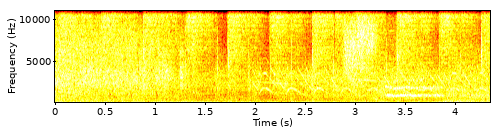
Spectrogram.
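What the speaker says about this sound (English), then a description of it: "He loses control and smashes into a palm tree." A car skids out of control during a police chase and crashes into a palm tree, with engine roar and tire squeal under busy road noise, and short bursts of skidding throughout.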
